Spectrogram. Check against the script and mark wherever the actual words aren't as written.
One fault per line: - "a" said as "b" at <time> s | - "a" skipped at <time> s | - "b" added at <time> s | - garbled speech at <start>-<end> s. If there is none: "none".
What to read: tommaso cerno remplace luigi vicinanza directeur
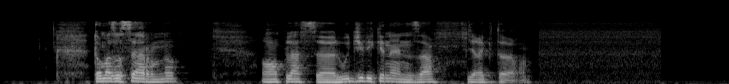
none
